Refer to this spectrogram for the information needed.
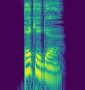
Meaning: inflection of eckig: 1. strong/mixed nominative/accusative feminine singular 2. strong nominative/accusative plural 3. weak nominative all-gender singular 4. weak accusative feminine/neuter singular
- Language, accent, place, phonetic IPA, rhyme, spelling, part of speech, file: German, Germany, Berlin, [ˈɛkɪɡə], -ɛkɪɡə, eckige, adjective, De-eckige.ogg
